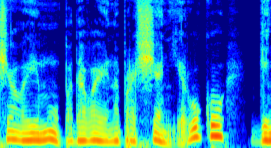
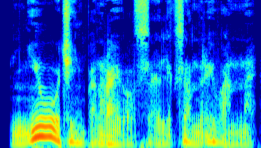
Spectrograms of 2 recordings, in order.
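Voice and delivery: low-pitched, brief answer; curt reply; 10 semitones lower than usual. A narrator's reading. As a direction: answer shortly, dropping the pitch well down. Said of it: "коротко отвечал Подозёров". (коротко, низким голосом)

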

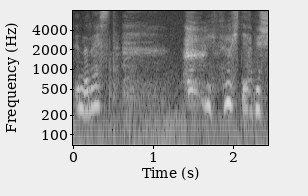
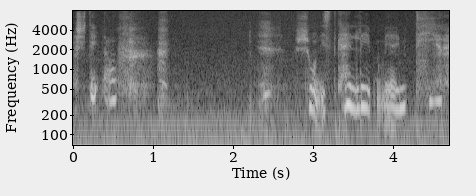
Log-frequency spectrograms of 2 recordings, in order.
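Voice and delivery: much softer, ending in a whisper; hushed, tender plea; soft urging; 9 dB quieter than usual. Acted. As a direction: gently whisper him up off his knees. Princess urges the kneeling youth.

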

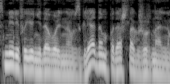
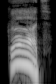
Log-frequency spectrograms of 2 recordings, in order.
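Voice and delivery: high, falling call; acted raised-voice summons; calling loudly; 7 semitones higher than usual. A narrator's reading. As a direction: call your sister through a closed door. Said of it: "громко позвала она".

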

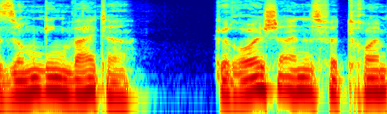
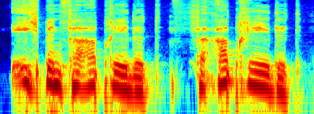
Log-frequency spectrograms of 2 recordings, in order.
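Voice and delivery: lightly raised nervous woman's voice; a young woman caught trespassing, higher; Helen, nervous; 5 semitones higher than usual. A narrator's reading. Helen caught in the flat, talking to the stranger, higher and nervous. Helen insists she must go.

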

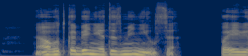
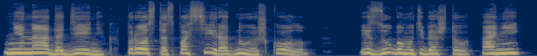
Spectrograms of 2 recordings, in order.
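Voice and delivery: put-on higher desperate old man; begging director; 7 semitones higher, 6 dB louder than usual. A narrator's reading. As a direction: plead for the school. Director begs to save school.

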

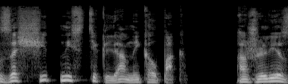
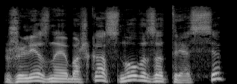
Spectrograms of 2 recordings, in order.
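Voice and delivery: ordinary delivery, nothing marked

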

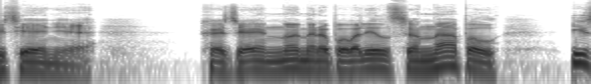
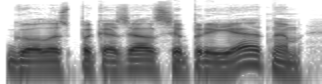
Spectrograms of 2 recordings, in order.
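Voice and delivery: ordinary delivery, nothing marked

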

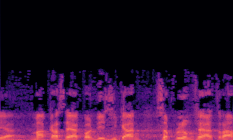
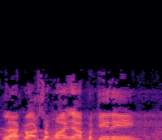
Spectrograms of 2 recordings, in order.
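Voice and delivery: mock-amazed at the audience; laughing disbelief; 5 semitones higher than usual. Real, not acted. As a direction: tease the crowd for copying.

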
